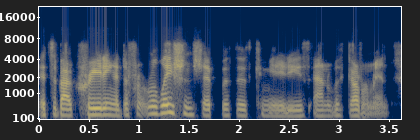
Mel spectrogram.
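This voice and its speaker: Talking at a very fast pace, a woman uses a fairly low pitch with vocal fry and fairly even intonation, in a dry, close sound with no echo. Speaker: community housing advocate. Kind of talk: webinar presentation.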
